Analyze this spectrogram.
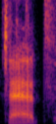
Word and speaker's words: interested: então, Então, em vez de interesting, interested. você vai falar interested, né? A pronúncia é tid, Interested.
